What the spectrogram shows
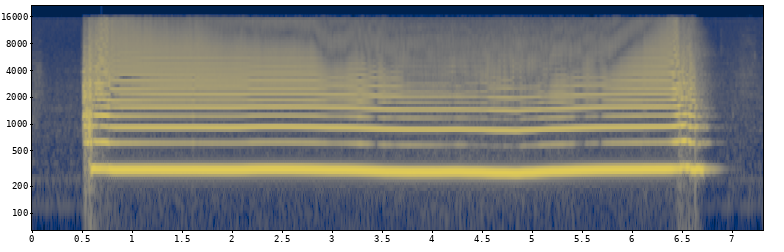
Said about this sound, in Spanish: Esas tres palabras al juntarlas a tetcocoli quiere decir piedra de agua retorcida. Y el sonido de la tetcocoli es el siguiente.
